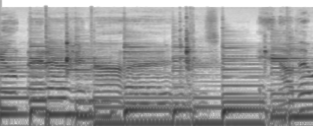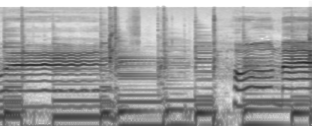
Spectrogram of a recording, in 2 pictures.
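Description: Solo acoustic guitar played on a Martin dreadnought, accompanying a man singing a slow jazz-standard melody.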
